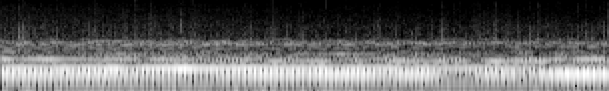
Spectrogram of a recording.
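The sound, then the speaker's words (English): Steady rain patters continuously on the leaves of ash trees high overhead in a woodland on a spring day, a dense wash of tiny droplet taps, set against a constant low tonal hum that stays level throughout, with no voices. “You can hear the leaves of the ash trees high above you rustling as each droplet lands.”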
